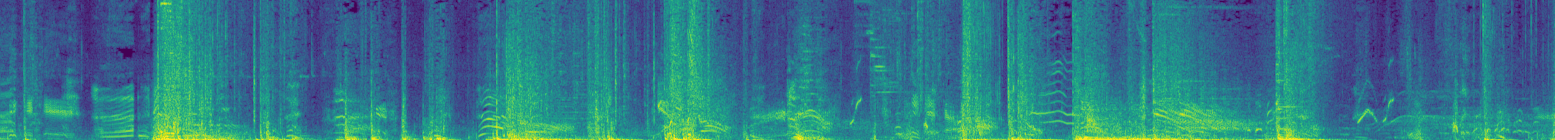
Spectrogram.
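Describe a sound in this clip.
Punches and kicks land with heavy thuds in a video game fight.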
